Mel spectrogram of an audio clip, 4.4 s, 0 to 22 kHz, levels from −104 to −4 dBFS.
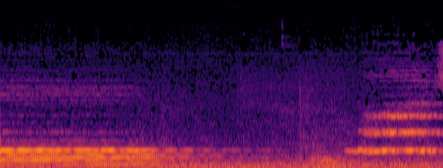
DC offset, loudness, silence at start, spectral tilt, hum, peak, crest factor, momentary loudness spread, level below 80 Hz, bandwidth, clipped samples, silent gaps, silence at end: under 0.1%; -39 LUFS; 0 s; -9 dB/octave; none; -24 dBFS; 14 dB; 18 LU; -52 dBFS; 7.8 kHz; under 0.1%; none; 0 s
